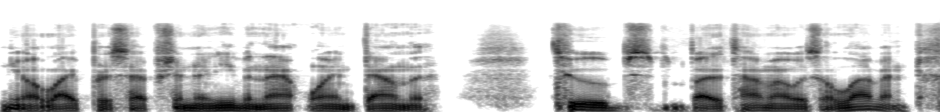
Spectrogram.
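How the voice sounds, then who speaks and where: Dry, close sound with no echo, a New York accent and a moderate pace. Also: man. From US, New York City. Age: 70s. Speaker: ham radio operator, blind guest. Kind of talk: interview, life story.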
